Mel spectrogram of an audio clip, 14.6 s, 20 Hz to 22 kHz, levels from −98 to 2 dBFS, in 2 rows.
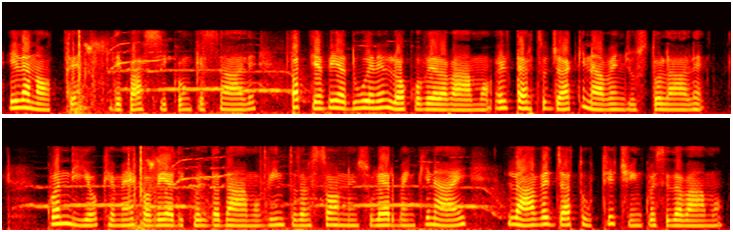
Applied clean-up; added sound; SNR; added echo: none; Dog + Squeak; 10 dB; none.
